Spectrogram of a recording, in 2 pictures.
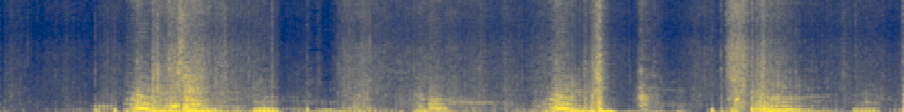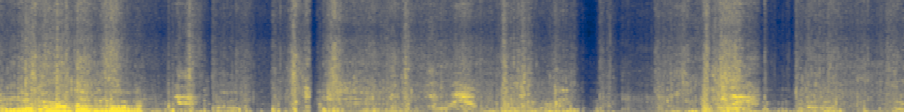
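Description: Big cats snarl and growl as they fight.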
